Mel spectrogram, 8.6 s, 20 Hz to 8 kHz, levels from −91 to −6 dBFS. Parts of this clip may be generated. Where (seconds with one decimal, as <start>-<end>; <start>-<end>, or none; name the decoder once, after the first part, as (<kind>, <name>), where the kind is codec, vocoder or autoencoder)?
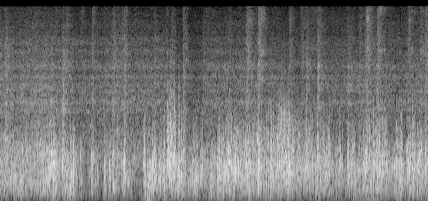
5.1-7.1 (autoencoder, DAC-VAE)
